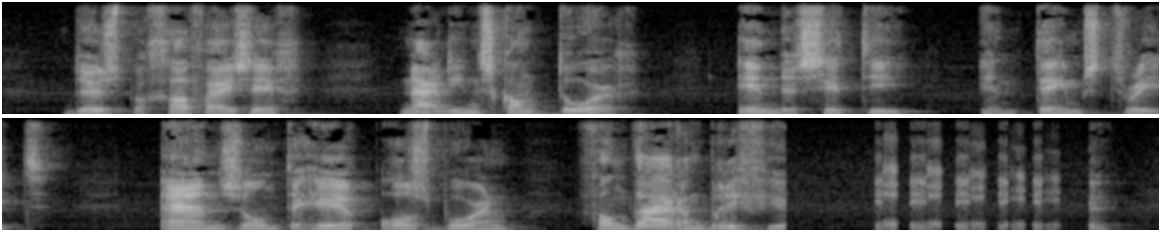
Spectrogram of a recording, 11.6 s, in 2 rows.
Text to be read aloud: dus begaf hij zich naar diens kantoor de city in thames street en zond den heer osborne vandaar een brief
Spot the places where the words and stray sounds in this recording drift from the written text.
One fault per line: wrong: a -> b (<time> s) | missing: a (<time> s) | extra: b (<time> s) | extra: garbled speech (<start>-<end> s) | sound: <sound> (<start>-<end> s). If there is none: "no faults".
extra: in (3.6 s)
sound: laugh (10.1-11.1 s)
